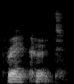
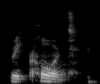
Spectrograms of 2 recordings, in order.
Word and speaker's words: record: So we have record.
